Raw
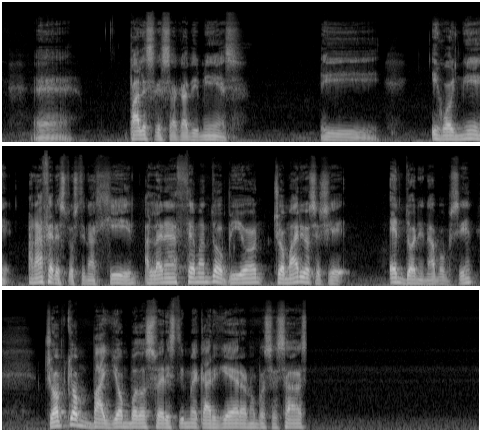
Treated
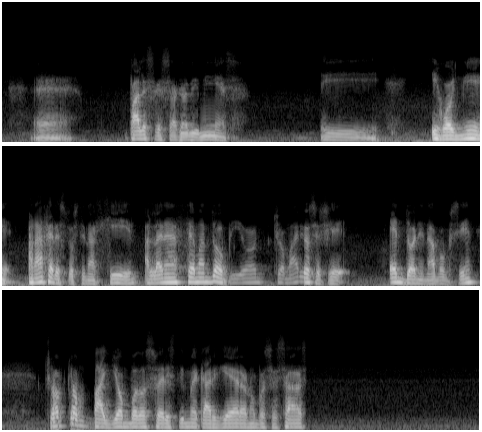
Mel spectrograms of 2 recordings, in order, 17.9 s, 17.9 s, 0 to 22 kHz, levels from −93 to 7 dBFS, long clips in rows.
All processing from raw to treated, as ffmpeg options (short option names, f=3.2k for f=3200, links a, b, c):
-filter_complex "[0:a]asettb=1/sr,asplit=3[a][b][c];[a]atrim=end=2.214[d];[b]atrim=start=2.21:end=2.66,asetpts=PTS-STARTPTS,afade=t=in:d=0.004:c=qsin,afade=t=out:st=0.446:d=0.004:c=qsin,lowshelf=f=440:t=q:w=1.5:g=10,aecho=1:1:4.1:0.79,atrim=end_sample=19845,acompressor=threshold=-22dB:ratio=12:attack=3.2:release=140:knee=1:detection=peak[e];[c]atrim=start=2.656[f];[d][e]acrossfade=d=0.004:c1=hsin:c2=qsin[g];[g][f]acrossfade=d=0.004:c1=qsin:c2=hsin,asettb=1/sr,asplit=3[h][i][j];[h]atrim=end=4.624[k];[i]atrim=start=4.62:end=6.35,asetpts=PTS-STARTPTS,afade=t=in:d=0.004:c=qsin,afade=t=out:st=1.726:d=0.004:c=qsin,equalizer=f=1.7k:t=o:w=2.1:g=-3,acontrast=78[l];[j]atrim=start=6.346[m];[k][l]acrossfade=d=0.004:c1=hsin:c2=qsin[n];[n][m]acrossfade=d=0.004:c1=qsin:c2=hsin,asettb=1/sr,asplit=3[o][p][q];[o]atrim=end=8.784[r];[p]atrim=start=8.78:end=9.75,asetpts=PTS-STARTPTS,afade=t=in:d=0.004:c=qsin,afade=t=out:st=0.966:d=0.004:c=qsin,lowpass=3.7k,acompressor=threshold=-47dB:ratio=2:attack=3.2:release=140:knee=1:detection=peak[s];[q]atrim=start=9.746[t];[r][s]acrossfade=d=0.004:c1=hsin:c2=qsin[u];[u][t]acrossfade=d=0.004:c1=qsin:c2=hsin,asettb=1/sr,asplit=3[v][w][x];[v]atrim=end=12.534[y];[w]atrim=start=12.53:end=13.11,asetpts=PTS-STARTPTS,afade=t=in:d=0.004:c=qsin,afade=t=out:st=0.576:d=0.004:c=qsin,equalizer=f=3.7k:w=2.5:g=-9,tremolo=f=140:d=0.974,agate=range=-10dB:threshold=-32dB:ratio=16:release=100:detection=peak[z];[x]atrim=start=13.106[aa];[y][z]acrossfade=d=0.004:c1=hsin:c2=qsin[ab];[ab][aa]acrossfade=d=0.004:c1=qsin:c2=hsin,lowpass=f=1.4k:w=0.5412,lowpass=f=1.4k:w=1.3066,equalizer=f=120:w=7.3:g=9.5,volume=4dB"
